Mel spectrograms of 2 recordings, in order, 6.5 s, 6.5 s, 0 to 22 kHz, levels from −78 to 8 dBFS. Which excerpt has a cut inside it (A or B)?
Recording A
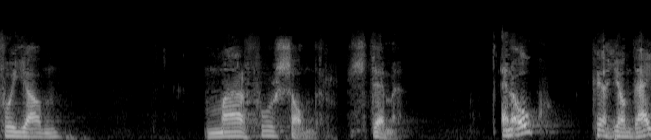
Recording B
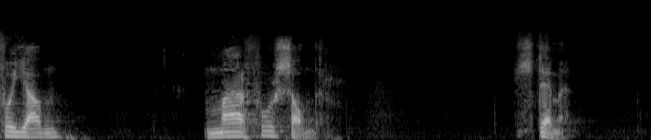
A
